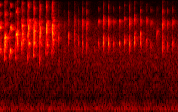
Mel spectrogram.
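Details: Female lovebird in konslet chatter meant for training, opening with loud, rapid, rasping chirps that soften after a second into a steadier, sparser series of high ticking notes.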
